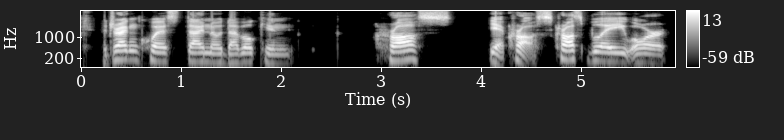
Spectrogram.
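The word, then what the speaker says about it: Xross: dragon quest dino dabokin cross yeah cross crossblade or x where they have it spelled as x r o s s which is pronounced cross uh arcade game is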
